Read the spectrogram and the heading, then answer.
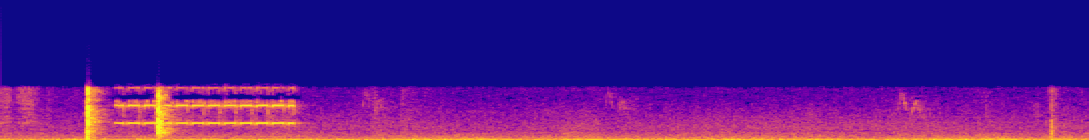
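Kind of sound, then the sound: signal or alarm, telephone ringing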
